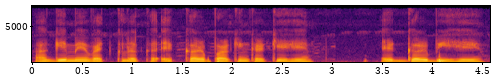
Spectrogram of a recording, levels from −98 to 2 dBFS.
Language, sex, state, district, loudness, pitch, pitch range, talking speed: Hindi, male, Arunachal Pradesh, Lower Dibang Valley, -17 LUFS, 125 Hz, 125-130 Hz, 185 wpm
